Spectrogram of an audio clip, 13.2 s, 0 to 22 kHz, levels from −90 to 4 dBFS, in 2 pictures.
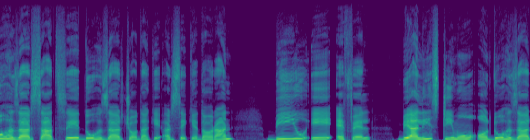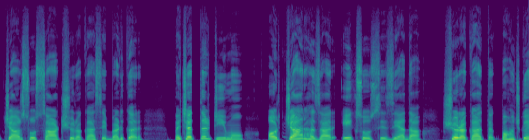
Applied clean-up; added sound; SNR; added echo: none; none; none; none.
